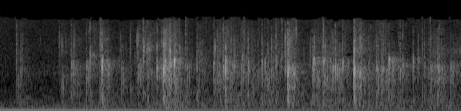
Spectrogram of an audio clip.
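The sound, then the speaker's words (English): An audience at a programming session claps to vote on whether styles are easier in CSS or in XAML, a scattered, moderately quiet burst of applause, many overlapping hand claps forming a steady crackling patter for a couple of seconds, with no voices over it. “For me, it seemed like there was more of a clap for CSS.”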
